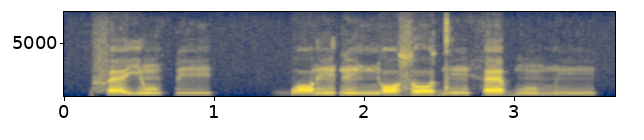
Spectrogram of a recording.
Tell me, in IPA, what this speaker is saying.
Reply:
f ɛ˨ j ũ˦˨ k͡p i˧ | ɡ͡b ɔ˨ ɾ ĩ˦ ɗ ĩ˧ ɲ ɔ˧ z o˦ d ĩ˨˦ h ɛ˦ b ũ˨ m ĩ˨

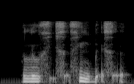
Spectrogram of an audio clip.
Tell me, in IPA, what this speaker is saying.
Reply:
l u x ḭ x ə̰ x ĩ ɡ͡b ɛ̰ x ə̰

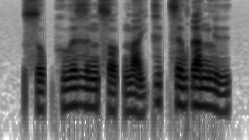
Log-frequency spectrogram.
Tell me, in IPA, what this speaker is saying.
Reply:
s o˨˩ p̚ h u˧˥ ə̯ ɣ ə˧ ŋ s ɔ˨˩ t̚ m a˨˩˨ j k ɨ˦˥ t̚ s ə˧ w ɗ a˧ n l ɨ˨˩˨

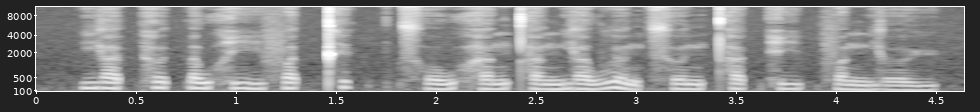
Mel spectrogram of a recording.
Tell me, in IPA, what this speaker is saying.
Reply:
j ɐ˨˥ t̚ h ɵ˨ t̚ ɐ˨ w h iː˨˩ f ɐ˧ t̚ kʰ ɪ˥ k̚ ɪ˨ k̚ t͡sʰ o˨˥ w h ɐ˨˥ ŋ t̪ʰ ɐ˨˧ ŋ j ɐ˨˥ w l ɵ˨˩ n t͡sʰ ɵ˨ n t̪ʰ ɐ˧ k̚ h iː˨ p̚ f ɐ˨ ŋ j ɵ˨ ɥ

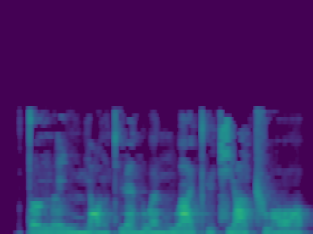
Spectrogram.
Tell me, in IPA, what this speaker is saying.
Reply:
t̪ ɤ˥ ŋ l i˥˩ ŋ m j ɑ̰˨˩ ŋ t̪ʰ ɥ ɛ˥˩ n w ə˧˥ n n̪ w a˥˩ ɪ̯ t̪ʰ y˩ t͡ɕ j ä˥˩ ʈ͡ʂ w ɔ̰˨˩˦

